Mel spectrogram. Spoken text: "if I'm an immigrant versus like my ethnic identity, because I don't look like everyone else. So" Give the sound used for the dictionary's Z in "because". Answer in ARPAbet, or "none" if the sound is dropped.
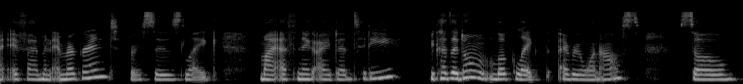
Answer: Z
